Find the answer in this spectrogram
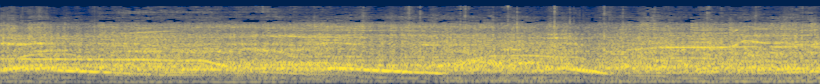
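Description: Crowd of spectators cheering, whooping and yelling, with long rising and falling shouts.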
